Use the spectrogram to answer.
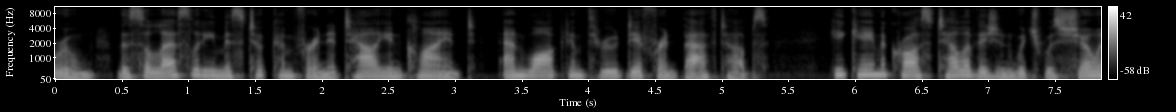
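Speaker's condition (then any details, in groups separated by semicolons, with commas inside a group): No condition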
